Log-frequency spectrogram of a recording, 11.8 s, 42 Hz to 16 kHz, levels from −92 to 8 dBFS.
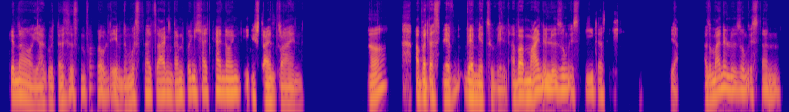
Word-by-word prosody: Genau, 105 -4 +2
ja 80 +1 -2
gut, 85 +1 -7
das 90 +2 -3
ist - - -6
'n 125 - -6
Problem. 115 - -4
Du 80 - -4
musst 100 +3 -4
halt 115 -2 -2
sagen, 115 -1 0
dann 110 +2 -2
bringe 120 +3 -1
ich 120 - -4
halt 120 -1 -3
keinen 125 -2 +2
neuen 125 +1 +3
Gegenstand 95 - +1
rein. 80 -3 -3 1.0
Ne, 115 - +2 0.4
aber - - +5
das - - +1
wäre 100 0 +2 0.2
wäre 110 -5 +6
mir 95 -2 +2
zu - - -6
wild. 70 -1 -7
Aber 110 +3 +5
meine 110 - +5
Lösung 70 -1 +3
ist - - -3
die, 65 -1 -2
dass 110 -1 -6
ich - - -8 0.8
ja, - - -6 0.4
also, 90 +1 -2
meine 130 +7 +3
Lösung 70 - 0
ist - - -5
dann, - - -4
105 Hz, 205 wpm, -25 LUFS, 80-115 Hz, 1.0 s, wäre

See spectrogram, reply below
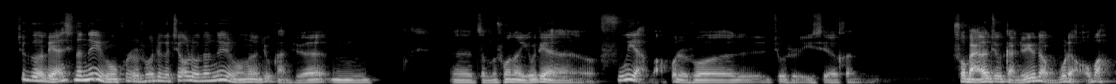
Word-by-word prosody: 这 230 - -4
个 190 -3 +3
联 175 - +4
系 210 - -8
的 205 - +6
内 230 +4 +5
容 120 - +2
或 120 - -6
者 - - -1
说 155 +4 -2
这 175 - -1
个 155 - -2
交 190 +5 -1
流 175 -3 +3
的 170 - +1
内 205 +3 +2
容 115 -7 +1
呢， 120 -2 +1
就 - - -4
感 95 - -8
觉， 100 +3 -2
嗯， 100 -1 -1 0.8
呃， 100 -1 -3
怎 95 0 -7
么 100 - -3
说 115 +2 0
呢， 110 -2 +3
有 100 +2 +2
点 100 -3 +3 0.4
敷 200 +4 -2
衍 225 - +3
吧， - - -9
或 - - -3
者 100 -2 -1
说 100 0 +1 0.4
就 95 - -5
是 95 +5 -9
一 105 - -9
些 95 0 -6
很 95 - -10 0.9
说 - - +2
白 - - +7
了 135 - +7
就 135 -1 +1
感 110 -7 -2
觉 105 - +1
有 155 - +4
点 180 - +2
无 - - 0
聊 - - -1
吧。 - - -3
110 Hz, 275 characters per minute, -23 LUFS, 100-165 Hz, 0.9 s, 白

